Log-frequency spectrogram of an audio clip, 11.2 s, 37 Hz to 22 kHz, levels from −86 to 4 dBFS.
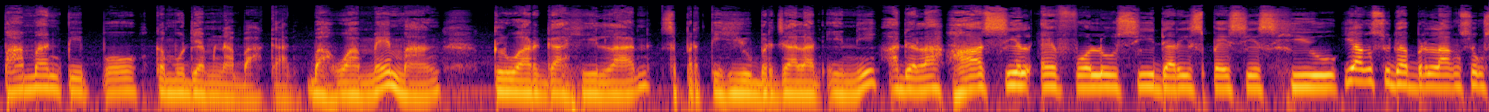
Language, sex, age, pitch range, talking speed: Indonesian, male, 30-49, 115-165 Hz, 115 wpm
